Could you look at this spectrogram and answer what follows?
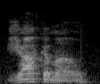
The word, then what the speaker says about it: Giacomo: All right, not to correct you, Droopy, but it's Giacomo. That's how that name is spelled.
